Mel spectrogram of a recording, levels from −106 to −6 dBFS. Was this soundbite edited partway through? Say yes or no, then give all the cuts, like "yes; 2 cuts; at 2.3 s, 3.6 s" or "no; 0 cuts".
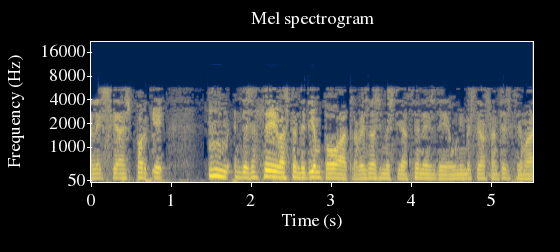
no; 0 cuts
